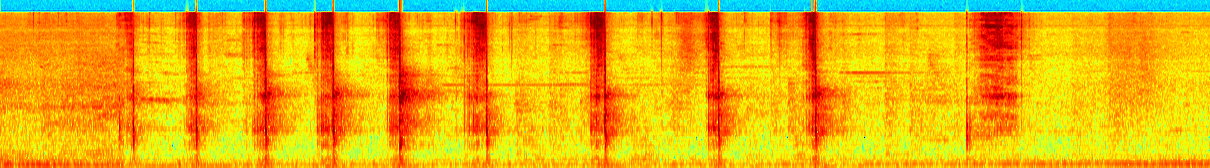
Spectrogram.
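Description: Chef's knife chopping red onion on a wooden cutting board: sharp knocks of the blade against the board, about two a second, that stop about six seconds in.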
